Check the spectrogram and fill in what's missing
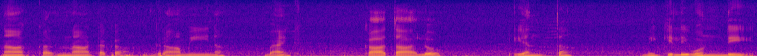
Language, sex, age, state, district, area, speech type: Telugu, male, 18-30, Andhra Pradesh, Eluru, rural, read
